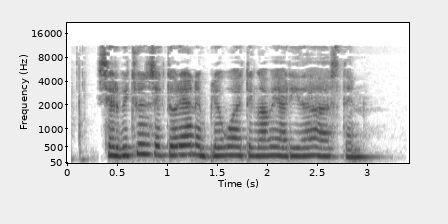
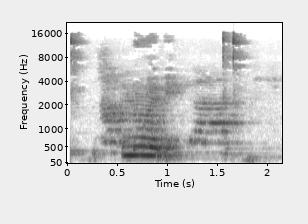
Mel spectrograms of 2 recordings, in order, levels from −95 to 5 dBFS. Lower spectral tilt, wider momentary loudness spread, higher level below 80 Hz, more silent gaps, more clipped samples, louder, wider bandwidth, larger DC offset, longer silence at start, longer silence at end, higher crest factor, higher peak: about the same, -2.5 dB/octave vs -3.5 dB/octave; second, 6 LU vs 14 LU; first, -66 dBFS vs -74 dBFS; neither; neither; first, -21 LUFS vs -24 LUFS; second, 11.5 kHz vs 17 kHz; neither; about the same, 0.15 s vs 0.05 s; about the same, 0.35 s vs 0.3 s; second, 16 dB vs 24 dB; second, -6 dBFS vs 0 dBFS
